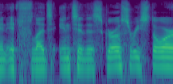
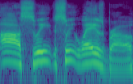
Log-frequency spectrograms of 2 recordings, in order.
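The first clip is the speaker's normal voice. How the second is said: put-on loud, high Australian surfer voice; 6 semitones higher, 7 dB louder than usual. Retelling a story, quoting the lone Australian at the ocean, imitating an Australian accent. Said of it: "there's one Australian. He's like".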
